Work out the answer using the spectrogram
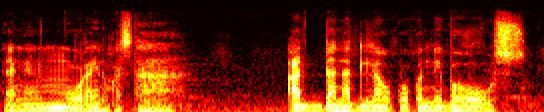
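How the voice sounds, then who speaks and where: A man's voice: fairly low pitch, fairly even intonation, a little slow, a bit bright, slightly rough. A man playing a gossipy, chatty mansion worker in an Ilocano radio comedy drama. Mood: gossipy, amused.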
